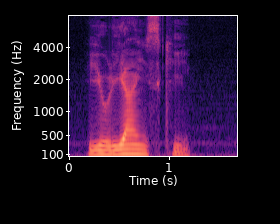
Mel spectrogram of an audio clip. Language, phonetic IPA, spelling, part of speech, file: Polish, [juˈlʲjä̃j̃sʲci], juliański, adjective, Pl-juliański.ogg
